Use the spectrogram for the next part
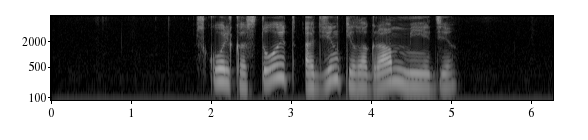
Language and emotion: Russian, neutral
